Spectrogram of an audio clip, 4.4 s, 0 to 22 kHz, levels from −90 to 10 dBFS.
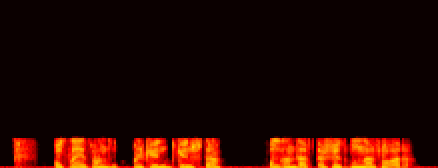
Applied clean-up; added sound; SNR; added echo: neural diffusion model UNIVERSE++.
